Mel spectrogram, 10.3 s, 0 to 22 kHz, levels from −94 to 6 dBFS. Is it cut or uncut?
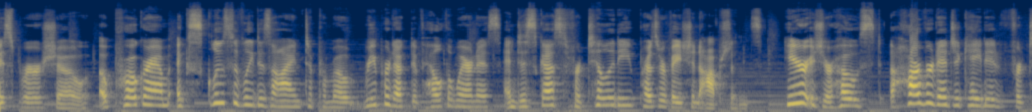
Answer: cut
